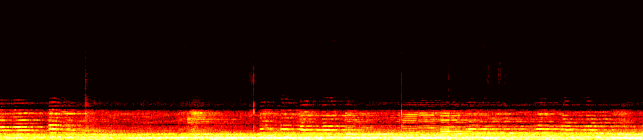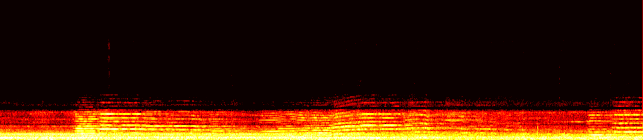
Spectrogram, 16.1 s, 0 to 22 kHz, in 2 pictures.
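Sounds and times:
instrumental background music: 0.0s - 16.0s
train ride rushing noise: 0.0s - 16.0s.

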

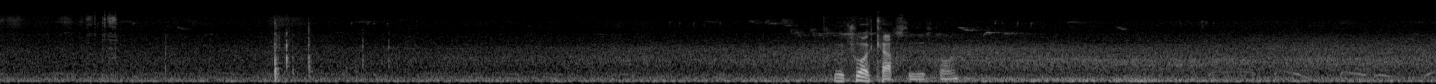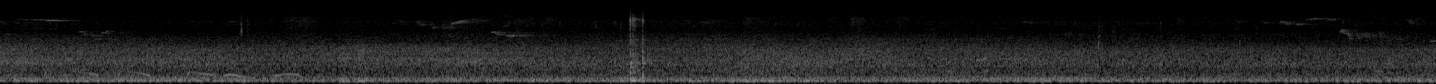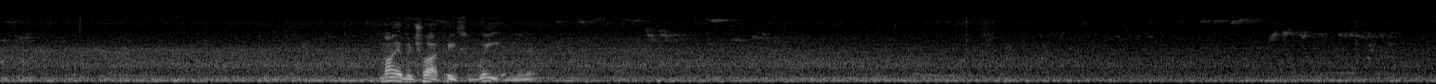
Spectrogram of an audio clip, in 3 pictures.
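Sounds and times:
outdoor background noise: 0.0s - 43.0s
faint bird chirps: 37.8s - 42.8s.

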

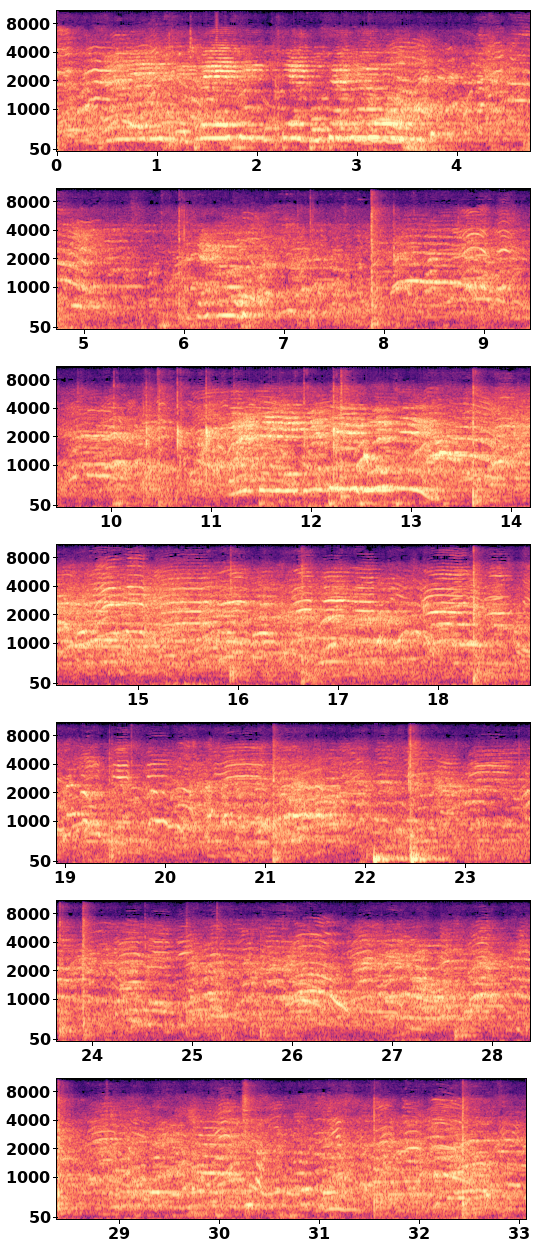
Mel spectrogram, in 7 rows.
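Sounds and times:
young children shouting and chattering: 0.0s - 33.0s.

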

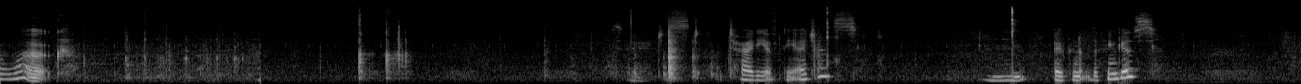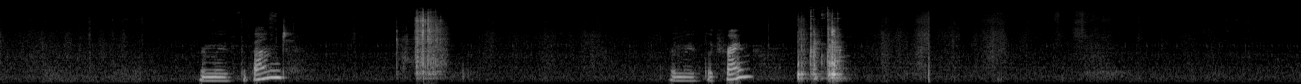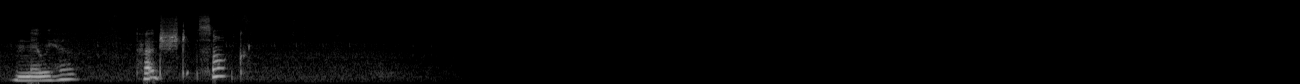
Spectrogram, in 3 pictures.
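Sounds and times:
faint handling sounds: 0.5s - 3.3s, 4.0s - 30.1s.

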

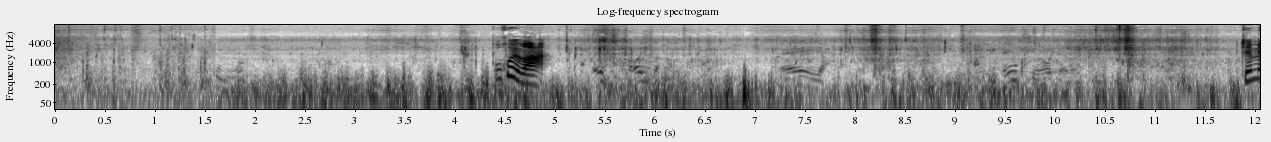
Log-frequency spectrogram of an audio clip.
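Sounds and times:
water moving around a boat: 0.0s - 12.0s
wind rumbling on microphone: 0.0s - 12.0s.

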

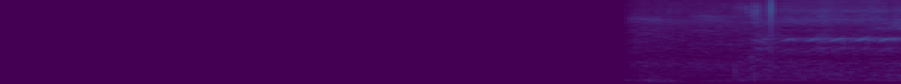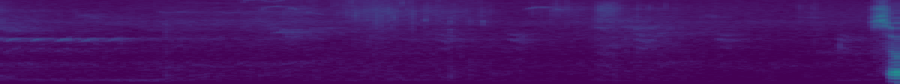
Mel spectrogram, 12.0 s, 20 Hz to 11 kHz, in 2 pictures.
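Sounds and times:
thin high bird chirps: 4.2s - 12.0s
bird trilling: 4.3s - 12.0s.

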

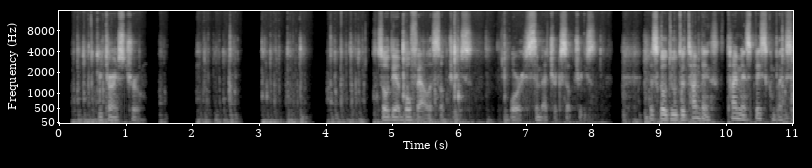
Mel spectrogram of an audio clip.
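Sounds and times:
rapid typing on keyboard: 0.2s - 6.8s, 8.6s - 9.8s, 10.5s - 11.0s.

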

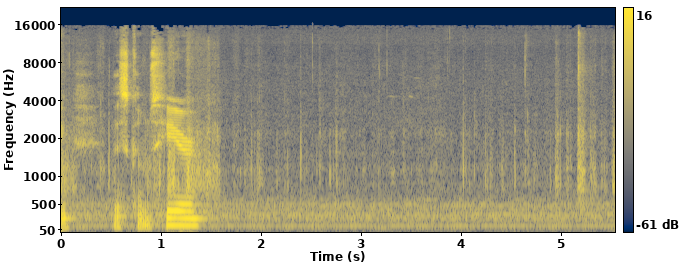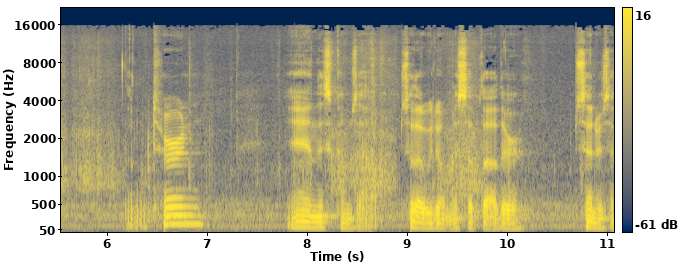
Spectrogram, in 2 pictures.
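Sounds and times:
plastic puzzle clicking and rubbing: 0.0s - 9.8s.

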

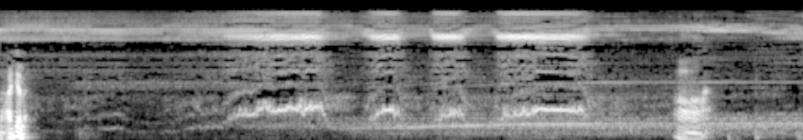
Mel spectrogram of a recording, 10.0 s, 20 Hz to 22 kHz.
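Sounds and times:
high-pitched inverter whine: 0.0s - 10.0s.

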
